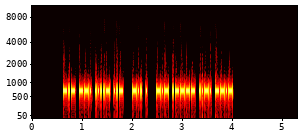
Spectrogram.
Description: Morse code, heard as a keyed tone, about 41 wpm, 700 Hz. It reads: KG4U DE K1FQ
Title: USA Callsign DE Callsign - 4 Characters - 45wpm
